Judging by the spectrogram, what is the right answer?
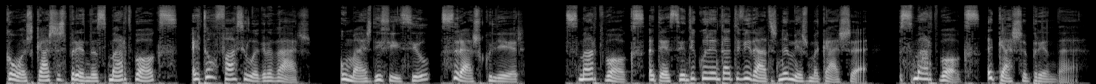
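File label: portuguese female commercial; voice demos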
